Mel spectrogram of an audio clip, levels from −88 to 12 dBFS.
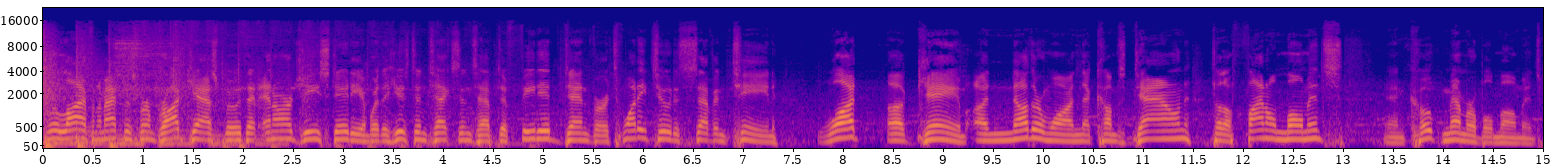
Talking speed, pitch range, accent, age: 140 wpm, 130-175 Hz, American, 50-69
